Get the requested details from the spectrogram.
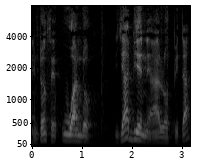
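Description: This man's voice sits at a medium pitch and shifts in pitch in an ordinary way. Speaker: hospital director. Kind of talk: radio interview. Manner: halting.

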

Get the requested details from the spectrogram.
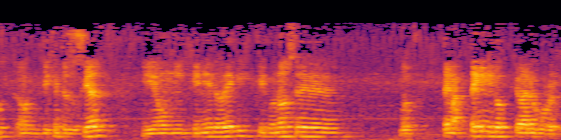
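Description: Over music in the background, a man with a Chilean accent speaks at a moderate pace and medium pitch in a monotone, flat intonation. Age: 20s. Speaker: student. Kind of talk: focus group discussion.

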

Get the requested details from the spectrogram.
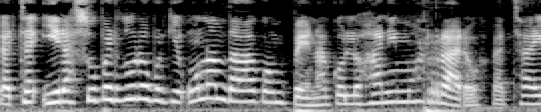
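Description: A woman speaks with ordinary pitch variation. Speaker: podcast co-host and school teacher. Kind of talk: casual chat.

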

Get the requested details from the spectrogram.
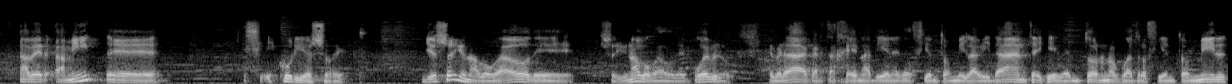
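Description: Against noticeable background noise, a man with a very deep, low pitch speaks at a fairly slow pace with ordinary pitch variation. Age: 50s. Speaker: lawyer. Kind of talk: casual chat.

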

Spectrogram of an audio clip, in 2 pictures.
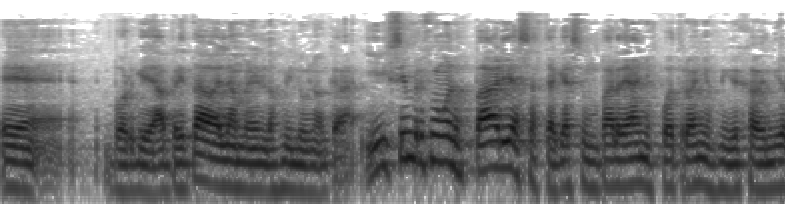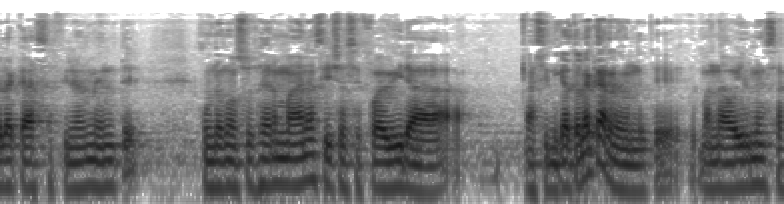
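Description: Speaking at a very fast pace, a man with an Argentine accent has a fairly low pitch. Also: ordinary pitch variation. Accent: Rioplatense Argentine Spanish. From Argentina, Rosario. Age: 30s. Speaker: stand-up comedian. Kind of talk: casual chat.

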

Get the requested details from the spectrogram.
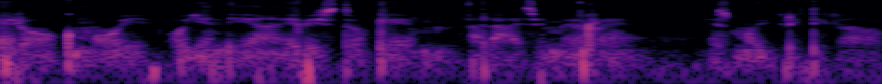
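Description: Whispering at a very slow pace, a man is heard over noticeable background noise. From Ecuador. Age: 20s. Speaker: ASMR podcaster and student. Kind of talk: casual monologue. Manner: halting.

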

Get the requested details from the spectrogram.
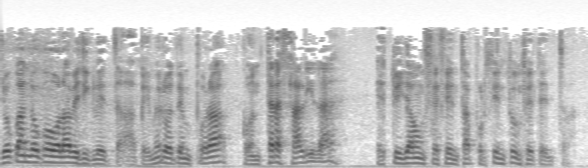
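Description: A man's dark, mellow voice with vocal fry, ordinary pitch variation and a moderate pace. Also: medium pitch for a man. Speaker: former pro cyclist and cycling federation official. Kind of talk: interview. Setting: outdoors on the street. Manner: halting.

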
